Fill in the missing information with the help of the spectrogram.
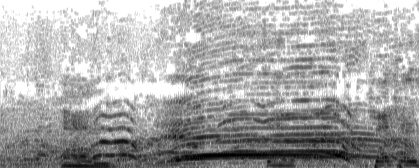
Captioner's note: crowd cheers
